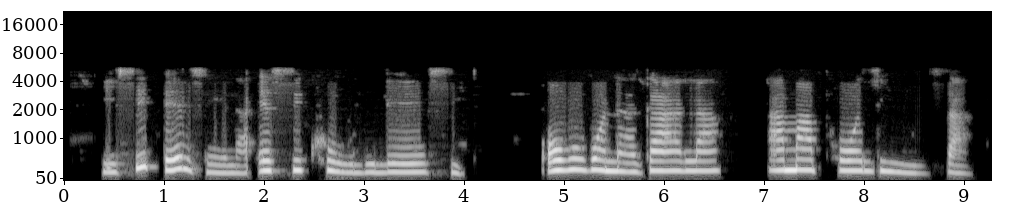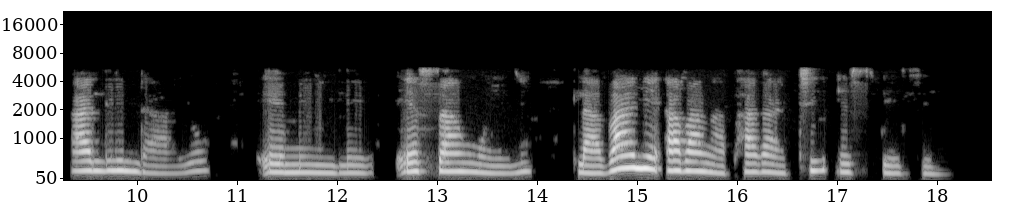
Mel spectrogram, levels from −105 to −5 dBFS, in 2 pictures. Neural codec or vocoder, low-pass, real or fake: none; 5.4 kHz; real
